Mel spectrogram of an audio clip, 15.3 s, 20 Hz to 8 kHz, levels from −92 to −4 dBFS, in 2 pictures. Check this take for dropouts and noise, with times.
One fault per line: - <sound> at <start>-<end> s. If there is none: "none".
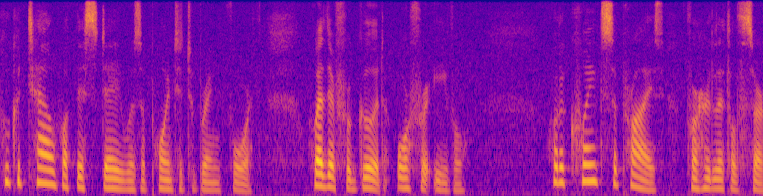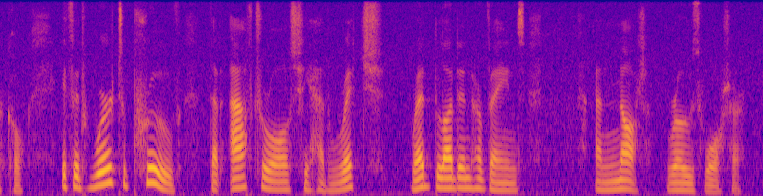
none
